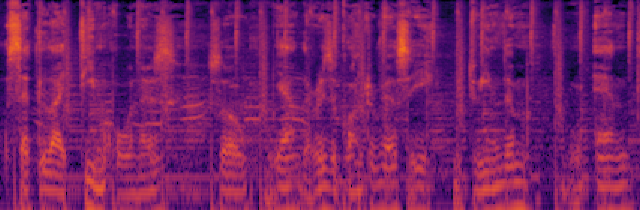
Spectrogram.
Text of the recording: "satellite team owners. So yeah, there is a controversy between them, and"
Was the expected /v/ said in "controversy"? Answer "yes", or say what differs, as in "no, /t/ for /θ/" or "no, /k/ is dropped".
yes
